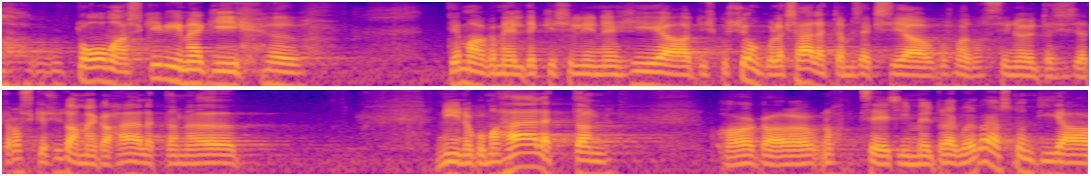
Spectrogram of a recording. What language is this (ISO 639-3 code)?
est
